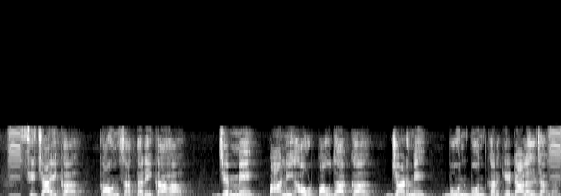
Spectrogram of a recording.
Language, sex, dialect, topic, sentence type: Bhojpuri, male, Southern / Standard, agriculture, question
